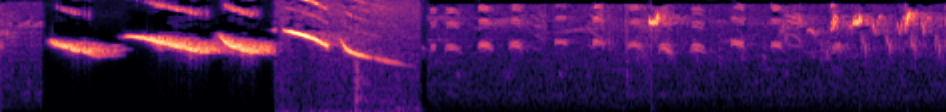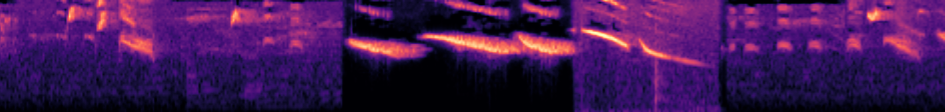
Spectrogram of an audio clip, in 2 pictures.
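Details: Green-winged saltator (Saltator similis), song.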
